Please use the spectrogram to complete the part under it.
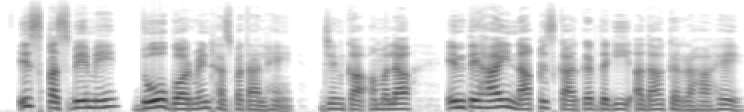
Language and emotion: Urdu, neutral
